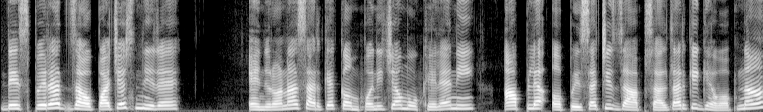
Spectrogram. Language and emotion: Goan Konkani, disgusted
